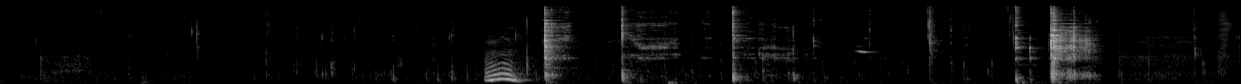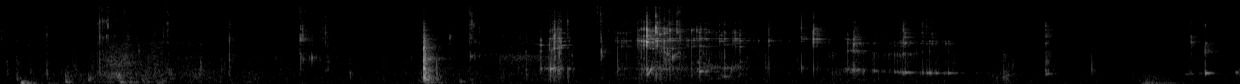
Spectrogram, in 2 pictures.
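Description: Close-miked eating sounds: chewing and mouth noises from small boiled new potatoes, with scattered sharp clicks of a metal fork on a ceramic plate, the loudest about five and ten seconds in. A brief hummed vocal sound rises about five seconds in.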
